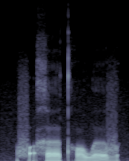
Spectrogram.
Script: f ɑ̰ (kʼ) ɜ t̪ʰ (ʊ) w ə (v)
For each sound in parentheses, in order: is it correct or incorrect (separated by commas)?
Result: incorrect, incorrect, correct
